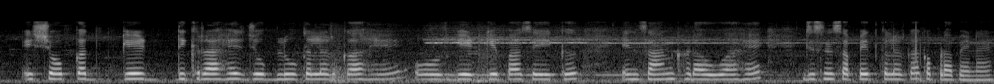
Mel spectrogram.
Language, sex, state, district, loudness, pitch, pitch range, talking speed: Hindi, female, Jharkhand, Jamtara, -23 LUFS, 240 Hz, 230-250 Hz, 170 wpm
